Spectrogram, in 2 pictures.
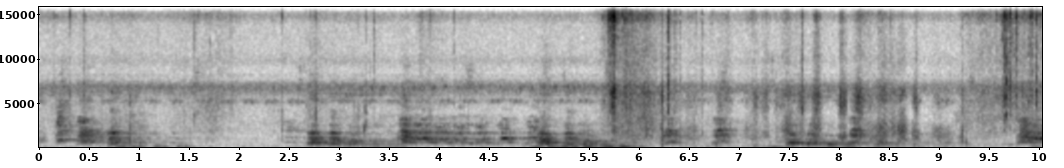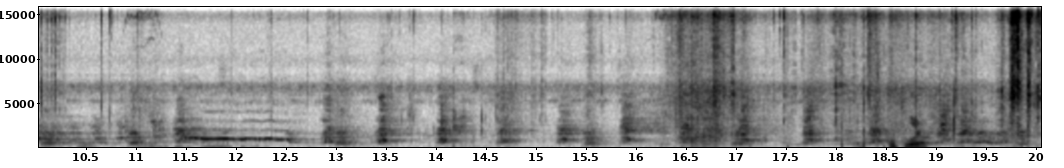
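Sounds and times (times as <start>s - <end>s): dogs barking faintly: 0.0s - 20.0s.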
